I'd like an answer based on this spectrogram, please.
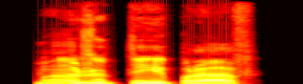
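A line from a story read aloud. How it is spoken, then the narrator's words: Sigh. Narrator (Russian): вздохнул Дима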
